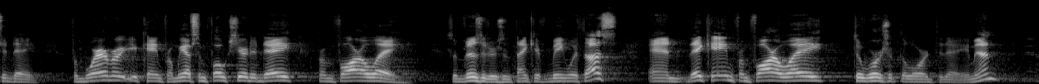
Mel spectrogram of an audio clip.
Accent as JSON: {"language": "English", "town": "Carlsbad", "region": "New Mexico", "country": "United States", "tie": "born or raised there", "said": "I remember when I was a boy, I grew up in Carlsbad, New Mexico. I was born in the late 1950s"}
